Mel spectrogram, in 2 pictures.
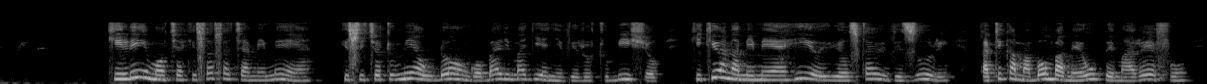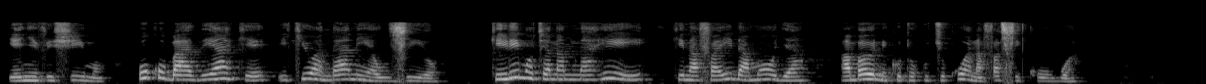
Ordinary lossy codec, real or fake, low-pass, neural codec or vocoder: MP3, 64 kbps; real; 7.2 kHz; none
